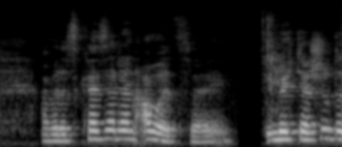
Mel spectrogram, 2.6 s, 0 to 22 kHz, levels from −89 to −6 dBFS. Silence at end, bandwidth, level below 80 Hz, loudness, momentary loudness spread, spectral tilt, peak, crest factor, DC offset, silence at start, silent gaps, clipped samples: 0 s; 15 kHz; -76 dBFS; -35 LUFS; 13 LU; -5.5 dB/octave; -20 dBFS; 16 dB; under 0.1%; 0.05 s; 1.79-1.96 s; under 0.1%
